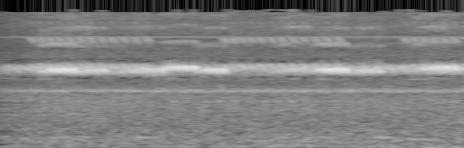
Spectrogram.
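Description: Steady chorus of crickets chirping, a bright high-pitched trill pulsing continuously with fast regular rhythm, fairly loud, no voices present.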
